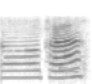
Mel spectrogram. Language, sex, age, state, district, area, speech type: Assamese, female, 60+, Assam, Darrang, rural, conversation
